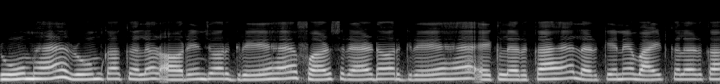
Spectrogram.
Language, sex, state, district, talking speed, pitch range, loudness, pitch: Hindi, female, Odisha, Khordha, 185 wpm, 220-255 Hz, -14 LUFS, 235 Hz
